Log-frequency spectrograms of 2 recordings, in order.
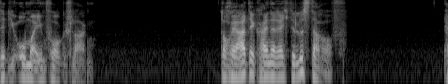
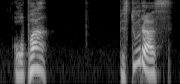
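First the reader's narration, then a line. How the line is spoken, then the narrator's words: Calling downstairs. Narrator (German): rief er nach unten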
